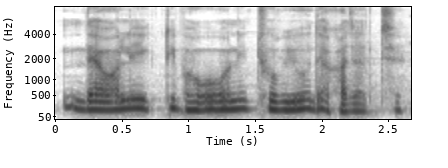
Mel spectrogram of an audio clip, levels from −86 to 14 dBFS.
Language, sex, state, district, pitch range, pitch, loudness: Bengali, female, West Bengal, Alipurduar, 165-190 Hz, 175 Hz, -16 LUFS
